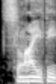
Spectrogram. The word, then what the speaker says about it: slithy: that has often been asked me how to pronounce slithy toes the eye in slithy is long as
